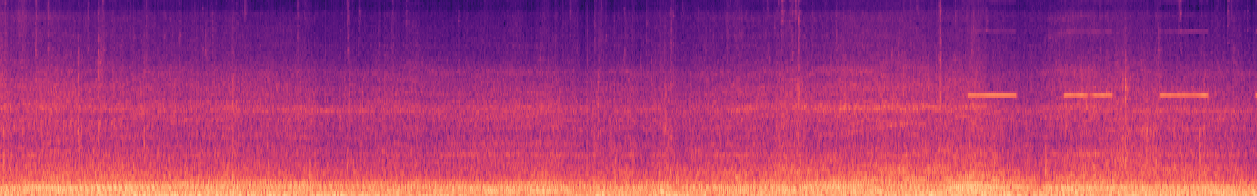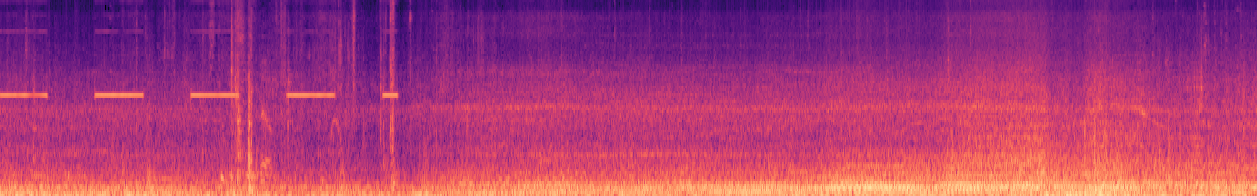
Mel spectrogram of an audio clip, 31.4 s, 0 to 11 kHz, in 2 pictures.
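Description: V8 Toyota LandCruiser's engine droning steadily as it drives along dirt tracks, heard close up from a camera on the bonnet, and growing louder near the end. Partway through, a string of about eight short high beeps, roughly one a second, sounds and then stops.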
